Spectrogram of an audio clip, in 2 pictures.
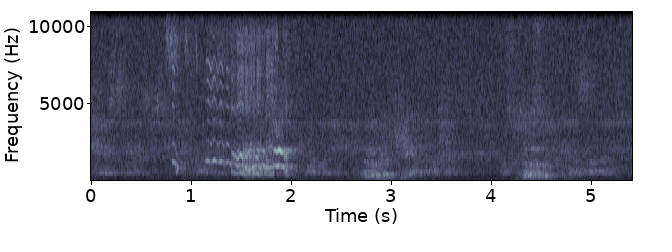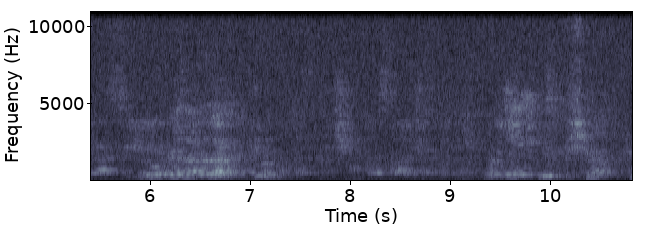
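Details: Siberian Husky puppies at a kennel whimper and yip in thin, wavering whines, with human voices nearby.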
